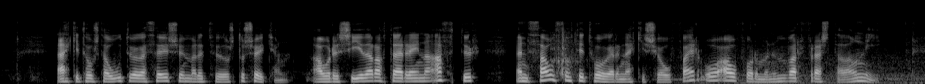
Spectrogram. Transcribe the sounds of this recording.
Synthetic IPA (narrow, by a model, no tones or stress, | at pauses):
ɛhcɪt̪ʰowst̪awuːt̪vœːɣaθœːɥsʏmaɾðɪt̪ʰvʏːθowst̪ɔsœːɥt̪ʰjawn | a̰ːwɾɪsiːðaɾawht̪aðɪreːjnaʔaft̪ʏɾ̥ | ɛnθawθowht̪ɪt̪ʰɔːɣaɾɪnɛhcɪsjoːwfajɾɔɣa̰ːwfɔɾmʏnʏmvaɾ̥fɾɛst̪aðawnḭː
